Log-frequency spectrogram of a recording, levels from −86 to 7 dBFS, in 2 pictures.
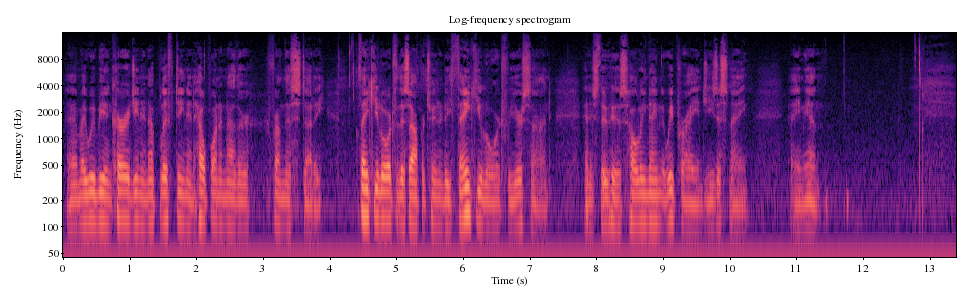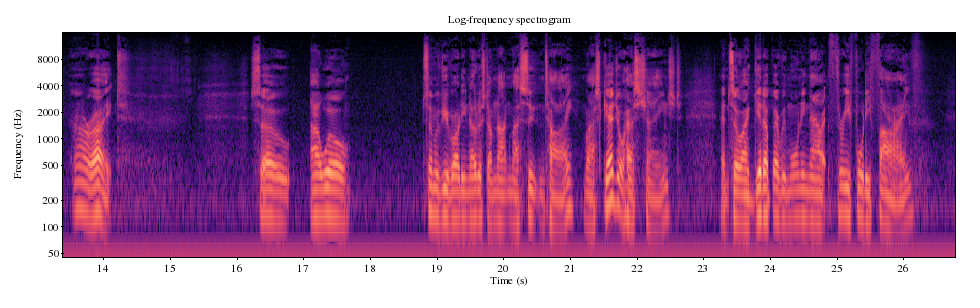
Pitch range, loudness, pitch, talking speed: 105-130 Hz, -20 LUFS, 120 Hz, 160 wpm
